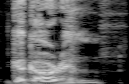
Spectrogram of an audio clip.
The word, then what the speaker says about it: Gagarin: It's good for ages 13 and up, and it's a film called Gagarin.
